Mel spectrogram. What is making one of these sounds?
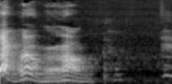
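A puppy howls up close.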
